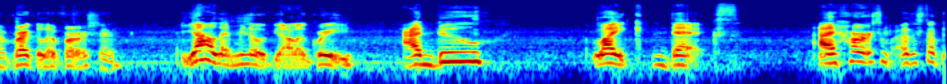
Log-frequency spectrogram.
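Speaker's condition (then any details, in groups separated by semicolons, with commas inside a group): Cerebral palsy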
